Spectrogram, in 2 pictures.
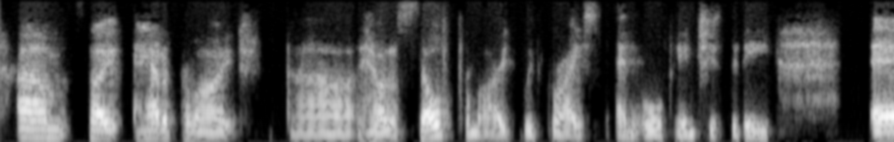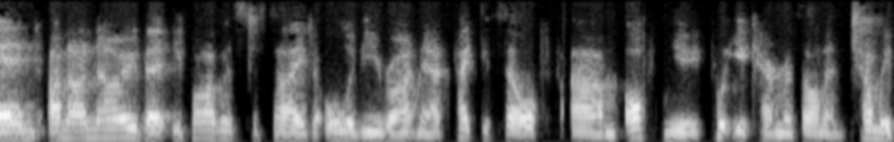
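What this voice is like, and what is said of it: Husky voice from a cold. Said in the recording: “excuse my voice. I've got one of those lurgies, which means I do sound slightly less like the normal me and more like perhaps the drag queen version of me... my husky voice going on”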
